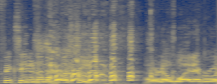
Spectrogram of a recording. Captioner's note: laughing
